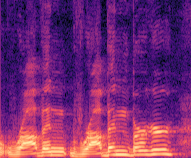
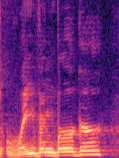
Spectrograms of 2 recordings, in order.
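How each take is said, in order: First: Robinburger with RAH as first vowel, drawn out; alternative pronunciation. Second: Ravenburger with a long A, RAY-ven; another host's pronunciation. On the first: Quoting Bonsai's other version, Robinburger said slowly as RAH-bin-burger. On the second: Quoting Bonsai's version, Ravenburger said RAY-ven-burger. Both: Retold or imitated. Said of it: "Bonsai often just says".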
